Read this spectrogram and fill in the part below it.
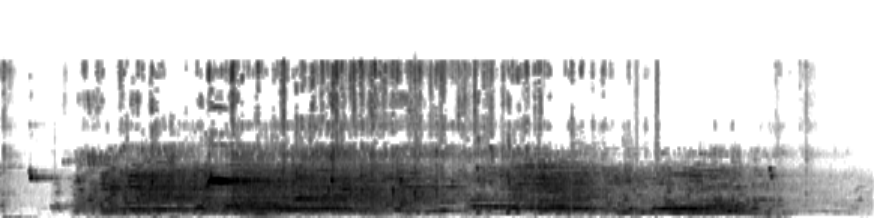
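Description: Young women players shout and cheer loudly together.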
